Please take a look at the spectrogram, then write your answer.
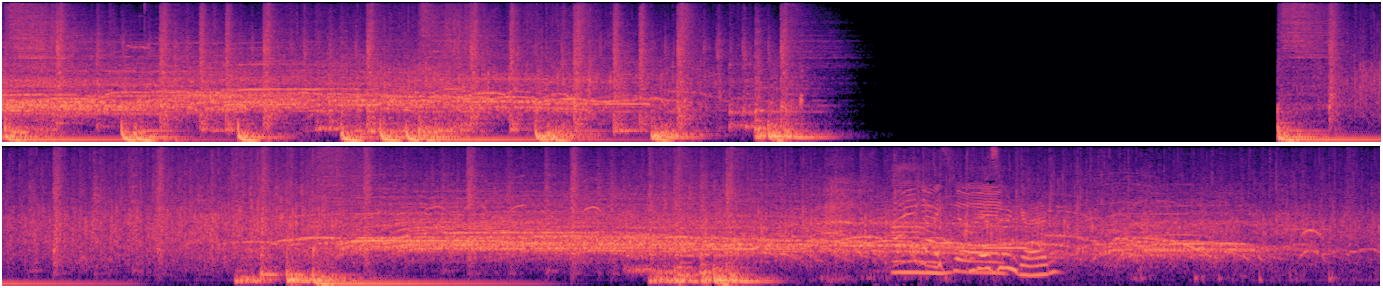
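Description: A large comedy show crowd claps and cheers loudly for a comedian, with whoops rising above the applause. The noise cuts to a few seconds of silence midway, then the clapping and shouting resume.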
